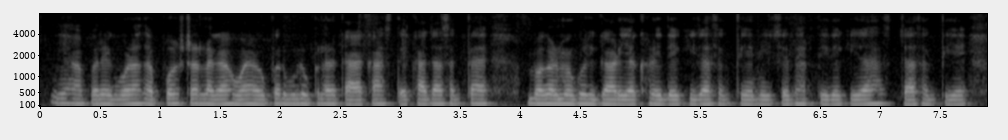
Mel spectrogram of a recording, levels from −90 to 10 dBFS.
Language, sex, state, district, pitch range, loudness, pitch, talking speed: Hindi, male, Maharashtra, Nagpur, 140-145 Hz, -37 LUFS, 140 Hz, 245 wpm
